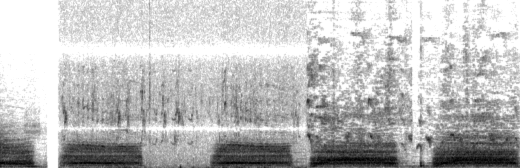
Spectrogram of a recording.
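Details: An Australian bustard (Ardeotis australis) gives deep, hollow, roaring calls, each one to two seconds long, in a slow series over a thin high hum. Breeding-season males inflate their throats so the call carries far across open fields.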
